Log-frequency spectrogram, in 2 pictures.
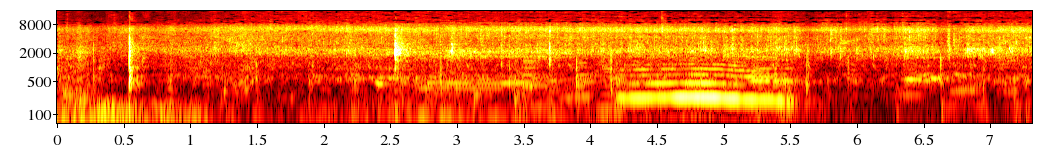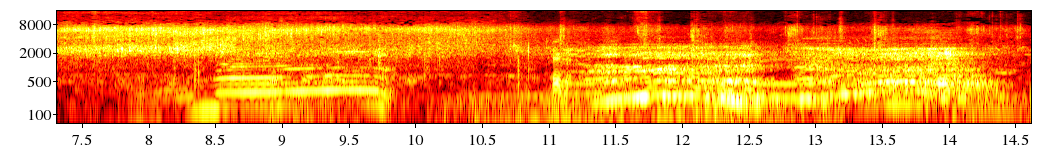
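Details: Friesian cow, a first-calf dairy animal at a farm in Bhangura, Pabna, Bangladesh, gives three drawn-out harmonic moos, each rising then falling, around five, nine and twelve seconds, over a busy background hum.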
